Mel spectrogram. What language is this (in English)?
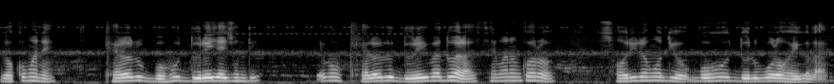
Odia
